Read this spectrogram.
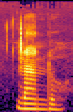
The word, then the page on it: nando: wamesa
